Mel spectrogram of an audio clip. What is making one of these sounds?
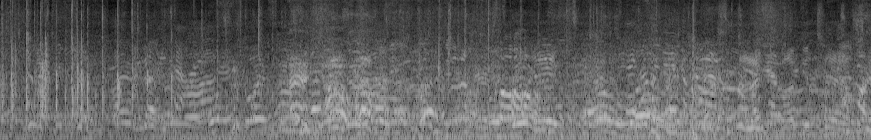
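A crowd of young men cheer and shout outdoors.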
